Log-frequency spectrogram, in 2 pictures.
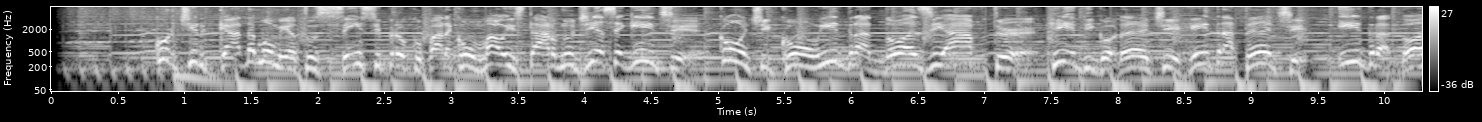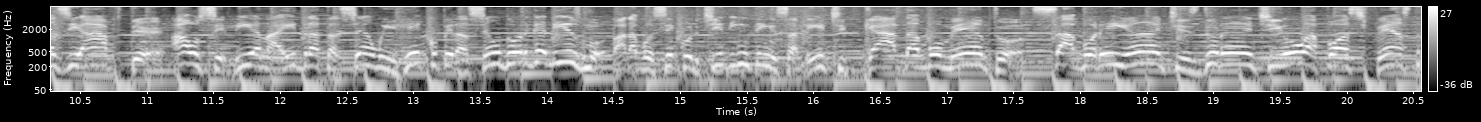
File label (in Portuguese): Spot; Hidradose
